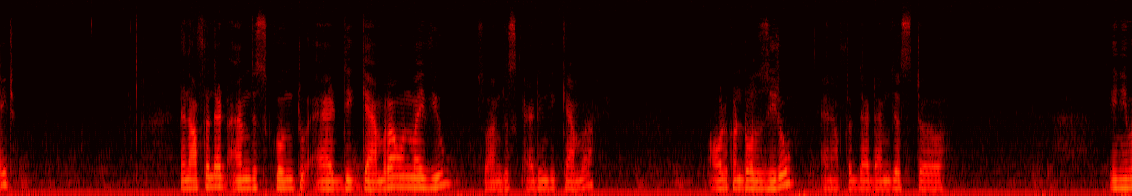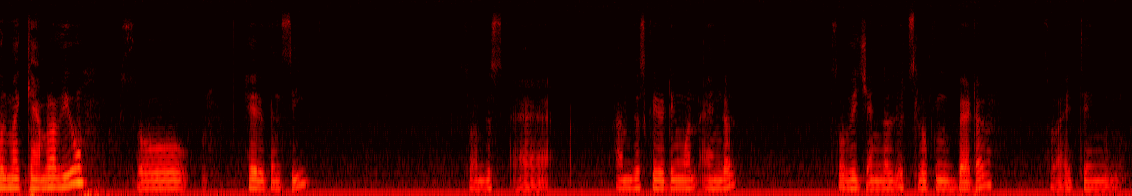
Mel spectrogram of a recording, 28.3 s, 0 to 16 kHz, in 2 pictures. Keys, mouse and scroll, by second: 0.3-0.7 scroll up 5, 0.7-5.3 shift+middle drag, 7.0 ctrl+alt+KP_0, 8.6-10.5 shift+middle drag, 10.5 n, 12.4 click, 12.8 n, 13.4-28.3 shift+middle drag.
